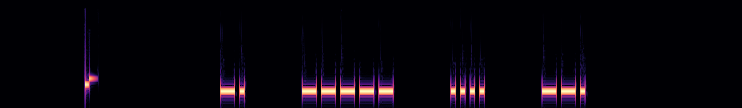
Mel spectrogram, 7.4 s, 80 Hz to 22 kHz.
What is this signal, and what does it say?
Morse code, heard as a keyed tone, about 25 wpm, spaced as for 12 wpm, 700 Hz. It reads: N0HG
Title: USA Call Signs - 4 Characters - 4x Character Spacing - 25wpm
